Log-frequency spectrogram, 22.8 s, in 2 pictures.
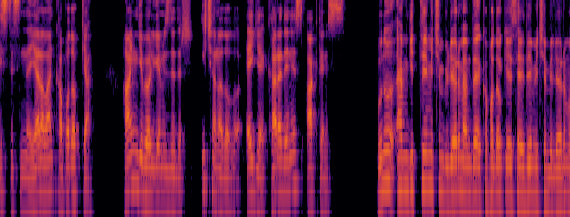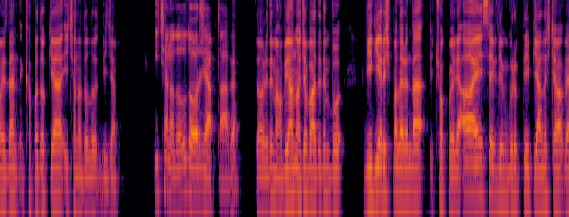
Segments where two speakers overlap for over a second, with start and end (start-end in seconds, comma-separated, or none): none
